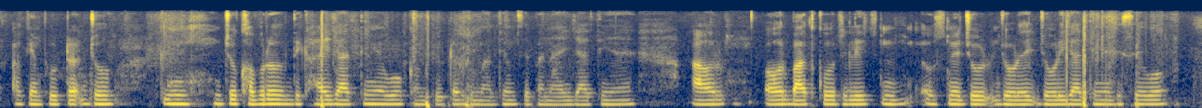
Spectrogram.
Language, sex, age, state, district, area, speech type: Hindi, male, 18-30, Uttar Pradesh, Chandauli, rural, spontaneous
